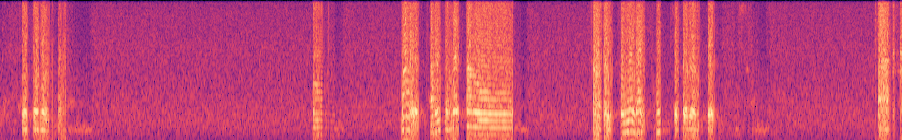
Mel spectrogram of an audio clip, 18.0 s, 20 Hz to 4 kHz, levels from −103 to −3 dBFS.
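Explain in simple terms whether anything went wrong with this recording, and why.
Something went wrong for the entire clip: the speech was saved using A-law telephone coding but played back as mu-law, a mu-law and A-law mix-up. Loud and quiet moments come out the wrong size, so the speech sounds harsh and distorted, and pauses fill with hiss.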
